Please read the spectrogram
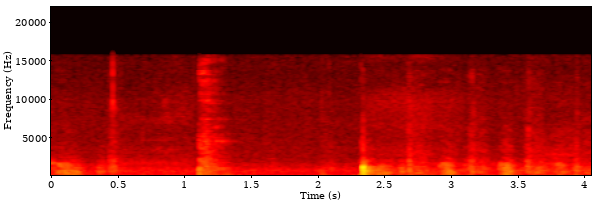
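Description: Chef's knife chopping cooked quahog clams on a plastic cutting board: a few quiet knocks of the blade against the board, the sharpest about two seconds in.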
